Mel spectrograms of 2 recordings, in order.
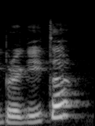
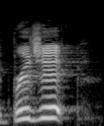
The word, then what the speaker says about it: Brigitte: So I give her the German pronunciation, which would be Brigitte. Some people just say Bridget.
